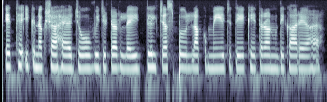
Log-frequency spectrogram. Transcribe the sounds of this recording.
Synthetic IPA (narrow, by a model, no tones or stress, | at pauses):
ɪt̪ʰːeːʔɪknəkʃaːɦɛːd͡ʒoːʋɪd͡ʒɪʈəɾləiːd̪ɪlt͡ʃəspləkmeːd͡ʒd̪eːkʰeːt̪ɾãːnũːd̪ɪkʰaːɾɪaːɦɛː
